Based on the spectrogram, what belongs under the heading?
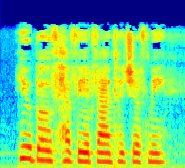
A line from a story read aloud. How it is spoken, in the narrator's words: sighed Anne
